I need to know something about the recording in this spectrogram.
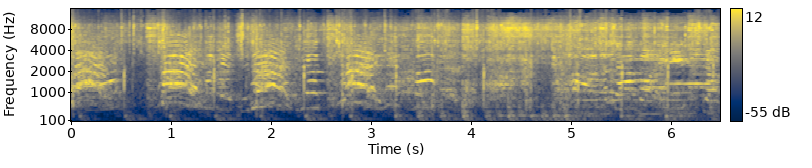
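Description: Up-tempo yosakoi dance music playing loudly, with many dancers' voices shouting and calling out together over it.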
